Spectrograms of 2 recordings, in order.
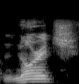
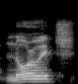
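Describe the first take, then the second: First: Norwich said slowly as norr-itch with no w; careful slow Norwich, norr-itch, the w dropped; Norwich said right. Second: Norwich said as written, nor-witch, with a clear w and witch; Norwich said wrong. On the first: Corrects himself to the local Norwich, norr-itch. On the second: First tries Norwich as written, nor-witch. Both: Shown as a demonstration. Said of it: "No-, Norwich".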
